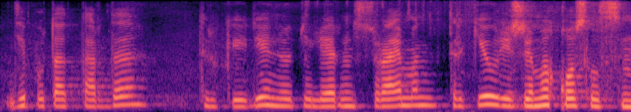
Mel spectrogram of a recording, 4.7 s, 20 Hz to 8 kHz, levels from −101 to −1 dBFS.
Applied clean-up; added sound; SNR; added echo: neural mask model Resemble Enhance denoiser.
